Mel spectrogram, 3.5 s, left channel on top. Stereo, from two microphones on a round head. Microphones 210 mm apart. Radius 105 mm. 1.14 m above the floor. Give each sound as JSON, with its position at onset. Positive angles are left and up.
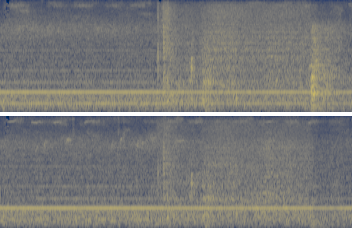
{"t": 1.6, "sound": "a splash", "side_deg": 25, "distance_m": 4.5}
